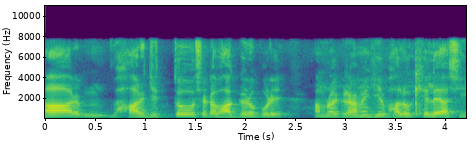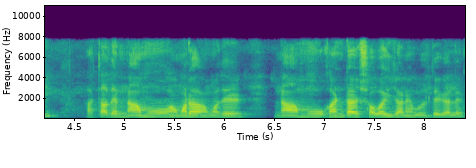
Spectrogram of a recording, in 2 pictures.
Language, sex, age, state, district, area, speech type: Bengali, male, 18-30, West Bengal, South 24 Parganas, rural, spontaneous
